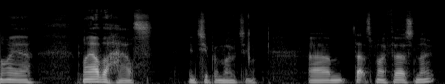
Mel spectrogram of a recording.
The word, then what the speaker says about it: Choupo-Moting: Choupo-Moting.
